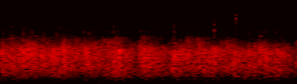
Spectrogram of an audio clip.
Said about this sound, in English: You can go ahead and clap your hands, because we can be grateful to be a part of that we are grateful.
